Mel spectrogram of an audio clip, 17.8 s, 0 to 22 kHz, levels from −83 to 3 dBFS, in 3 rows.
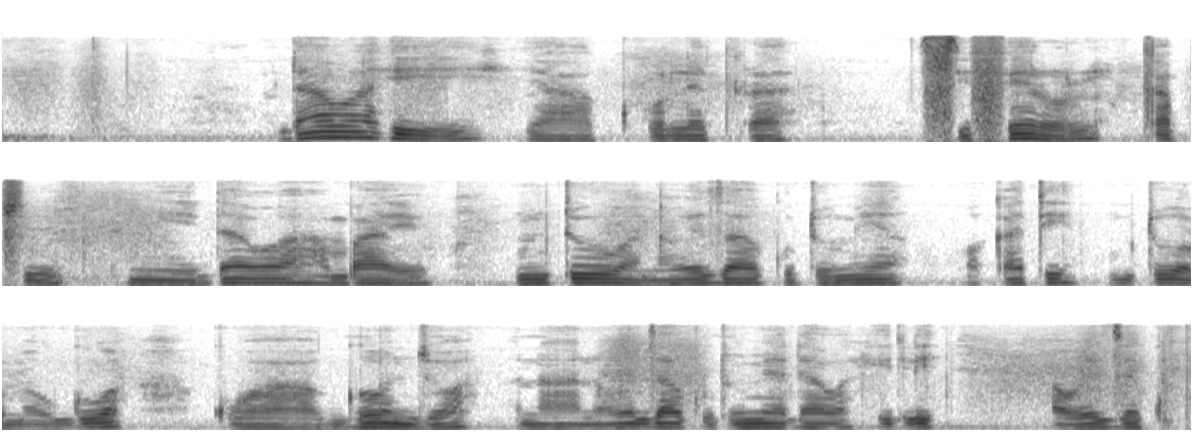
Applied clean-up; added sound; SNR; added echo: none; none; none; none.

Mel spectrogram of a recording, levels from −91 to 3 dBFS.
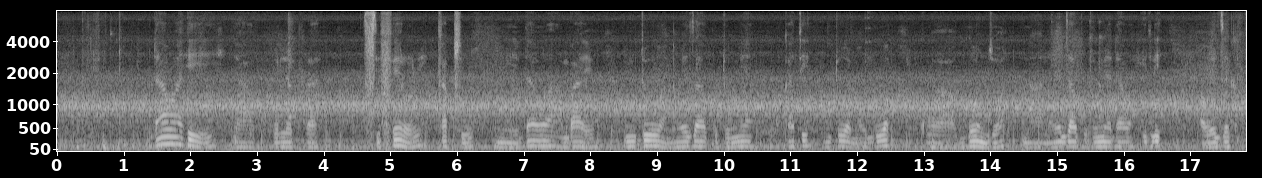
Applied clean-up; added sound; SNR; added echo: none; Fire; 2 dB; none.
